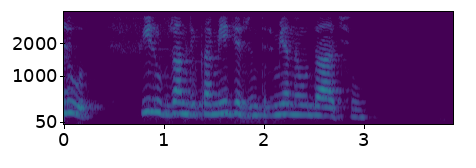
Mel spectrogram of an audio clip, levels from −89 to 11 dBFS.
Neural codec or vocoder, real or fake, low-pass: none; real; 3.6 kHz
